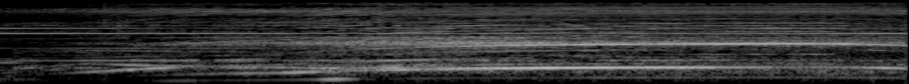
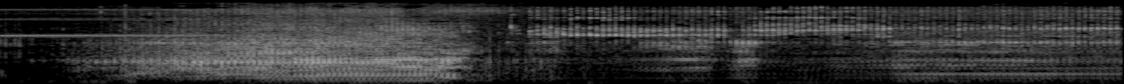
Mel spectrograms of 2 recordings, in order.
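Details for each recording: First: Mardave mini speedboat, powered by battery and ESC: the small electric motor whirs up and settles into a steady, clean high whine. It is running normally, though in reverse at first. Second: Vintage MFA Stingray model speedboat brushed motor, serviced last year, which smoked on the water with the ESC cold and the LiPo warm: a whine up then a harsh buzzy rattle; the motor is dying and due for replacement.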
